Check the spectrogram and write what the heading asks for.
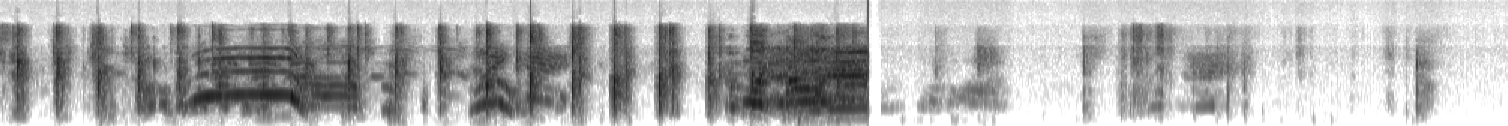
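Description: Spectators at a baseball game clapping fast and evenly, about four to five claps a second, with voices yelling and cheering over the claps. The sound cuts off abruptly a little before six seconds in, leaving only faint scattered noises.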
